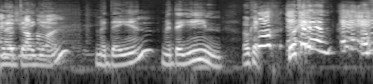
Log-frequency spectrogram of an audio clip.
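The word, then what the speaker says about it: Medellín: And then Colombia, also their food, but I never pronounce this right. Medellin? But it's two L's, so it's a Y. I know what you're talking about. Medellin.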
